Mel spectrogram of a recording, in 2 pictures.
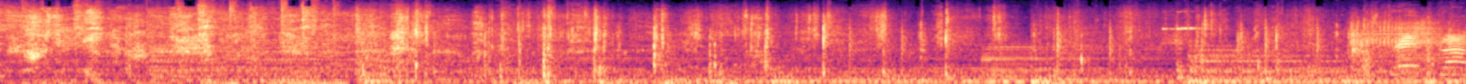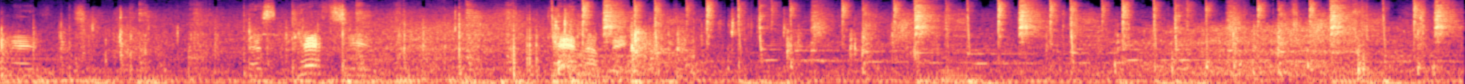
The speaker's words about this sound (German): Der erste Detektiv war gerade aus dem Hinterausgang des Gebäudes gestürmt, da hörte er, wie das harte Klacken der metallbeschlagenen Schuhe des Messerwerfers näher kam. Plötzlich glaubte Justus noch andere, weicher klingende Schritte zu hören.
